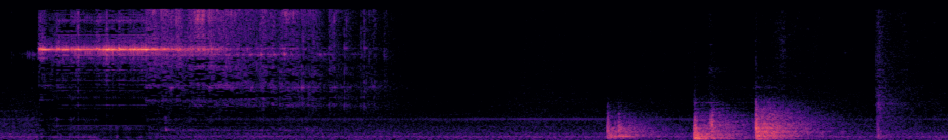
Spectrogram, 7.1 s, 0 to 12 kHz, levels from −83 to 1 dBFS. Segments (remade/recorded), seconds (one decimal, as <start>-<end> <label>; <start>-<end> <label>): 0.0-0.4 recorded; 0.4-1.1 remade; 1.1-7.1 recorded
